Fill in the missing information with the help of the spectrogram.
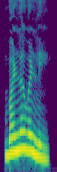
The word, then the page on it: ಬಳ್ವಳ: baḷvaḷa; kannada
